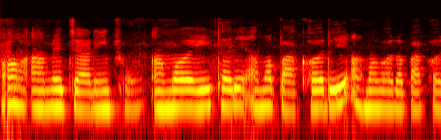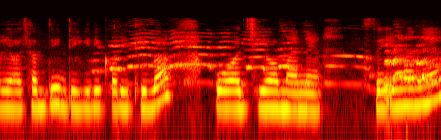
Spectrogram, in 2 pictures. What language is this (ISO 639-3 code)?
ori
